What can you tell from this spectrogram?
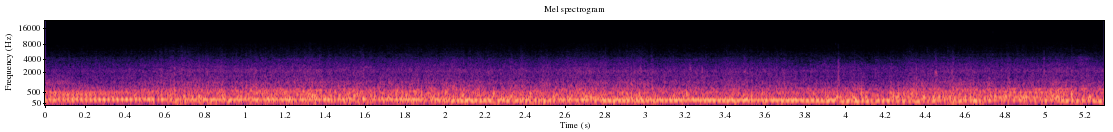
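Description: Honda CB500X's parallel-twin engine running at a steady engine speed while riding, under steady wind rush.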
